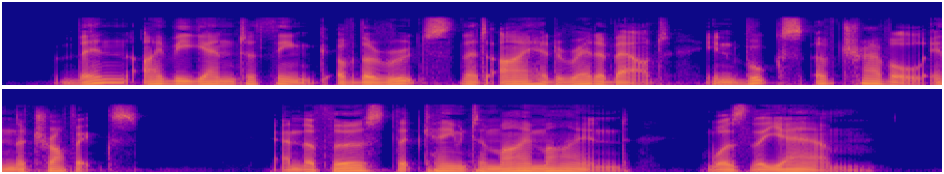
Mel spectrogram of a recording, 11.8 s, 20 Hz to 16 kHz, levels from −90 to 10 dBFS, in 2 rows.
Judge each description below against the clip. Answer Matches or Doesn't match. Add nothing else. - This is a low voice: Matches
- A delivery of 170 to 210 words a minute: Doesn't match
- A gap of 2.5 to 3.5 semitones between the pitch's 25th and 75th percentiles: Doesn't match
